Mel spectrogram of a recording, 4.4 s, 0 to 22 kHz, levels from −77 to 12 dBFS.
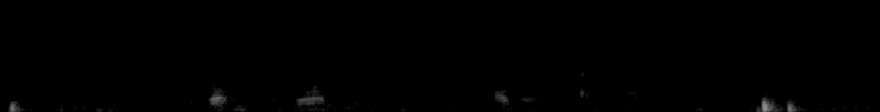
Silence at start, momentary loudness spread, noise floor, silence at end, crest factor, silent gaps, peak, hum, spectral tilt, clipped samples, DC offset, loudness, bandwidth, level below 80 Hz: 0.05 s; 23 LU; -78 dBFS; 0.4 s; 30 dB; none; -20 dBFS; none; -11.5 dB/octave; under 0.1%; under 0.1%; -46 LUFS; 7.2 kHz; -72 dBFS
